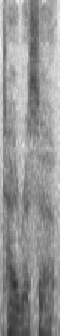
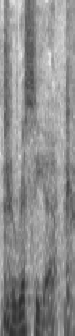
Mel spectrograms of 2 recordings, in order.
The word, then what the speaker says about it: Tiressia: you've heard of uh Ty Isa and in fact you you know that I mispronounced her name her name is teresia whoops excuse me uh narrator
